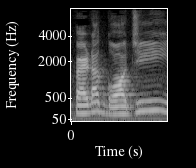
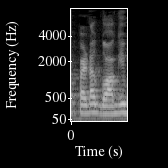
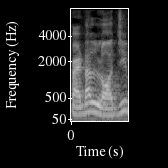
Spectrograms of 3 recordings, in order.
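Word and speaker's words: pedagogy: चाहता हूँ यहाँ पे, पेडागॉजी या पेडागॉगी बोल सकते हैं, बहुत लोग पेडालॉजी बोलते हैं। So don't say पेडालॉजी, either you कैन से पेडागॉगी which is the correct pronunciation. पेडागॉगी एक करेक्ट जो है प्रोनाउंसिएशन है, तो आप ये बोलें, या फिर पेडागॉजी भी बोल सकते हैं, लेकिन पेडालॉजी पेडालॉजी तो लिखा ही नहीं रहता है, ठीक है, तो पेडालॉजी नहीं बोले, पेडागॉगी या पेडागॉजी बोले।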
